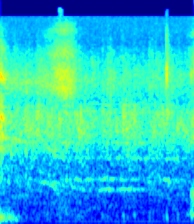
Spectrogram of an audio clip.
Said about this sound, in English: If he's ever done that, would you clap your hands and shout hallelujah? Shout hallelujah! Shout hallelujah!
